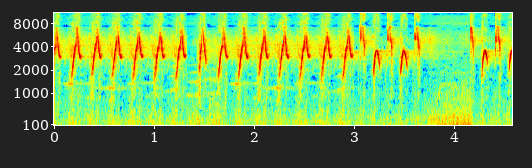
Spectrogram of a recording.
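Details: Bar-winged prinia, semi-crystal type kept as a lure and tutor for cage birds: long fast series of sharp rising chirps about four per second, then shorter lower notes after a brief pause.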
